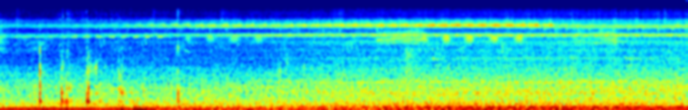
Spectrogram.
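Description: Insects chirring in a high, steady drone, with faint pulsing calls joining in the middle; a low steady hum lies underneath. A couple of thumps come about a second and a half in.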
